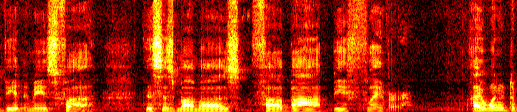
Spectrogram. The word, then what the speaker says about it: phở bò: for you English speakers, it’s not called phở bò with a long O like you might think, phở bò is a Vietnamese noodle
